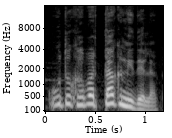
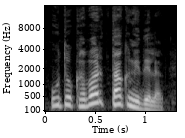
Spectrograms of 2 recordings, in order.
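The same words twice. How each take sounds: The two takes are said the same way.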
